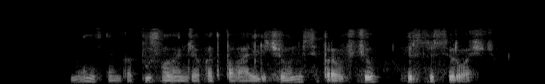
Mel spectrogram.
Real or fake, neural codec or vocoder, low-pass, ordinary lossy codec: real; none; 5.4 kHz; AAC, 24 kbps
